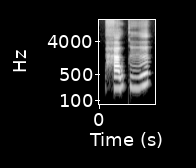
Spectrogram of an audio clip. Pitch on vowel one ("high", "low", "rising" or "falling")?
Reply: rising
